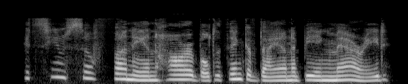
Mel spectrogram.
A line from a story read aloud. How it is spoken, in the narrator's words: sighed Anne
